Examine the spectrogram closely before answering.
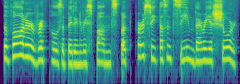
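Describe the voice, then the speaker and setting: A woman's voice: on the high side, a little slow. A woman reading a story aloud as a fan fiction narrator.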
